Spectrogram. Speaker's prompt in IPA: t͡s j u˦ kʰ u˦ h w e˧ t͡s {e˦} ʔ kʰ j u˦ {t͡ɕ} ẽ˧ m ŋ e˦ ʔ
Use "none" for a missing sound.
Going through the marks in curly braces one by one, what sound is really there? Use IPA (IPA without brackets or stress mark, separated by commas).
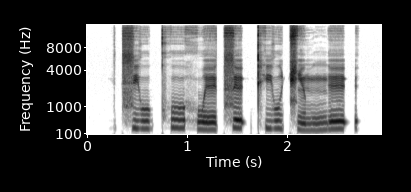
e˦, t͡ɕ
